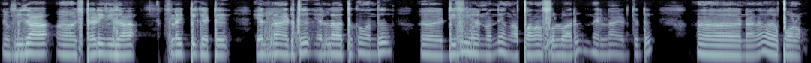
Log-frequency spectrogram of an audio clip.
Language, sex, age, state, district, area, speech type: Tamil, male, 18-30, Tamil Nadu, Krishnagiri, rural, spontaneous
